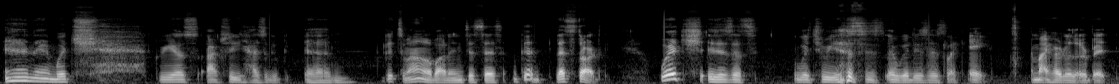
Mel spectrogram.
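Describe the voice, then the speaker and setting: A young man reading his own fan fiction aloud, rambling and halting with many fillers and restarts. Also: fairly low pitch, a little mellow. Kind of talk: improvised fan fiction narration.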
